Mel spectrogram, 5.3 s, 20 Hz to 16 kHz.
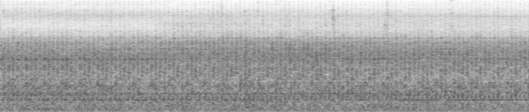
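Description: Kubota M9540 tractor's diesel engine idling steadily.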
